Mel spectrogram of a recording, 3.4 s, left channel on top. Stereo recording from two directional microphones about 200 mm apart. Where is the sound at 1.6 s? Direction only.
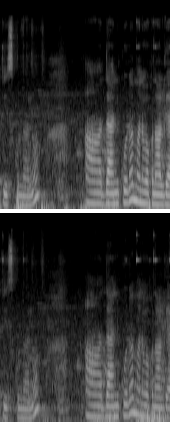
15° left (ahead or behind).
